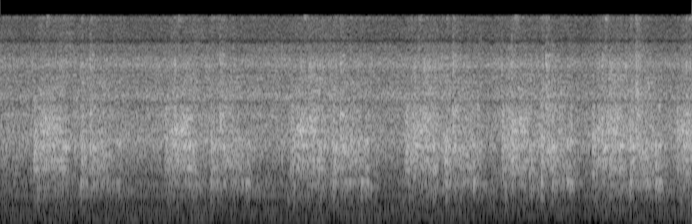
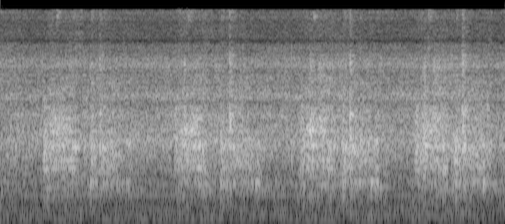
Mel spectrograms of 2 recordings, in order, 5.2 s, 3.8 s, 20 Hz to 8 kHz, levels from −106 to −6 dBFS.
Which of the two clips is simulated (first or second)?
first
